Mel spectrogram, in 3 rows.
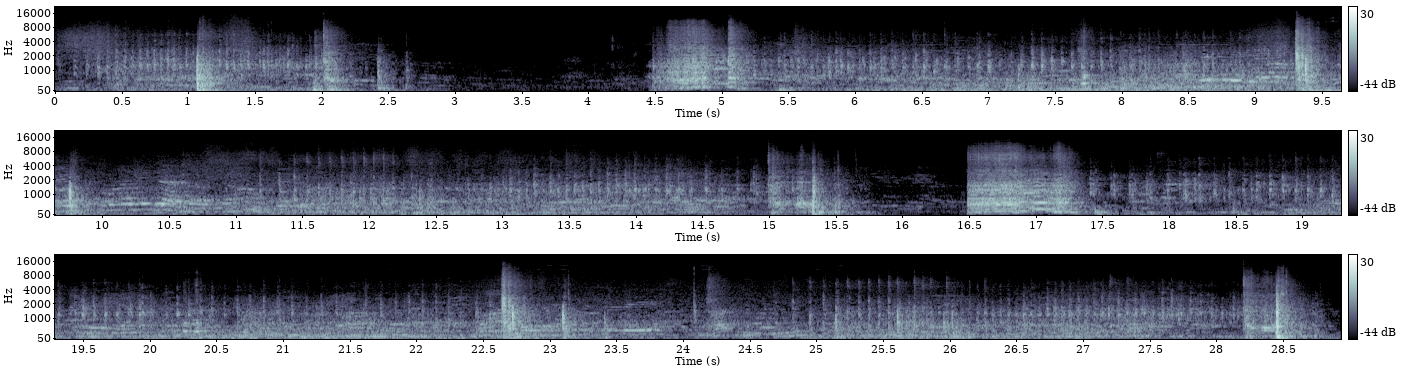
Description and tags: Hospital Sliding Door Open & Close with general ambiance v1
Recording of Hospital Sliding Door with general ambiance.
Recorded with Rode NTG 2 mic, recorder used Zoom h6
